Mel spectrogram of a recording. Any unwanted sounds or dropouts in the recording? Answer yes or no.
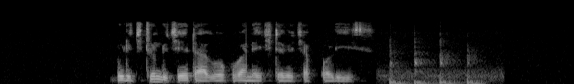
yes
